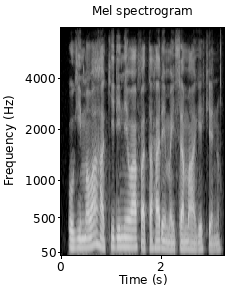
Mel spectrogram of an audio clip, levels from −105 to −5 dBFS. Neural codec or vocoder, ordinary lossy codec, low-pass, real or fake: none; none; none; real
